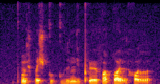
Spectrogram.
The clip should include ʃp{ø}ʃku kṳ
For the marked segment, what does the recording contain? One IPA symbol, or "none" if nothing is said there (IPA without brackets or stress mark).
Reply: ɛ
